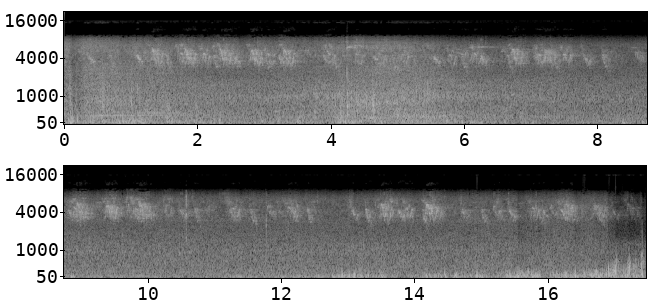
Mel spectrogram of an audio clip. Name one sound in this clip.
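Wind buffets the microphone outdoors with a low, gusty rumble.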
